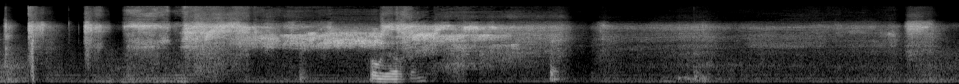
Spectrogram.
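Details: Astro Pneumatic 7856 air-powered cooling system pressure tester on shop air, set to about 15 psi: loud steady high-pitched hiss fading as pressure builds; air apparently leaking at the connector, suspected, not confirmed.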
